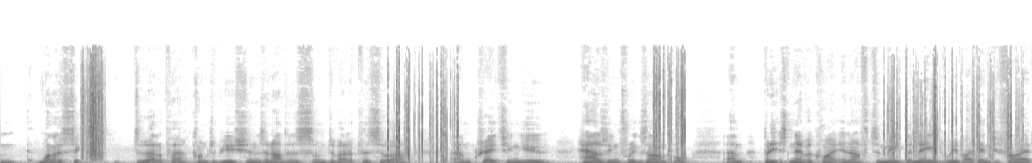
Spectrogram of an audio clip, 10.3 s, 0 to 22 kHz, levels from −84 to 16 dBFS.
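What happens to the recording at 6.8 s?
A worn cable, connector or control carrying DC was likely being moved, making its contact resistance jump about rapidly. From 6.53 to 6.85 s this cable scratch noise lays dense, uneven bursts over the audio, about 5 dB above it, heard as scratching or rustling.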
